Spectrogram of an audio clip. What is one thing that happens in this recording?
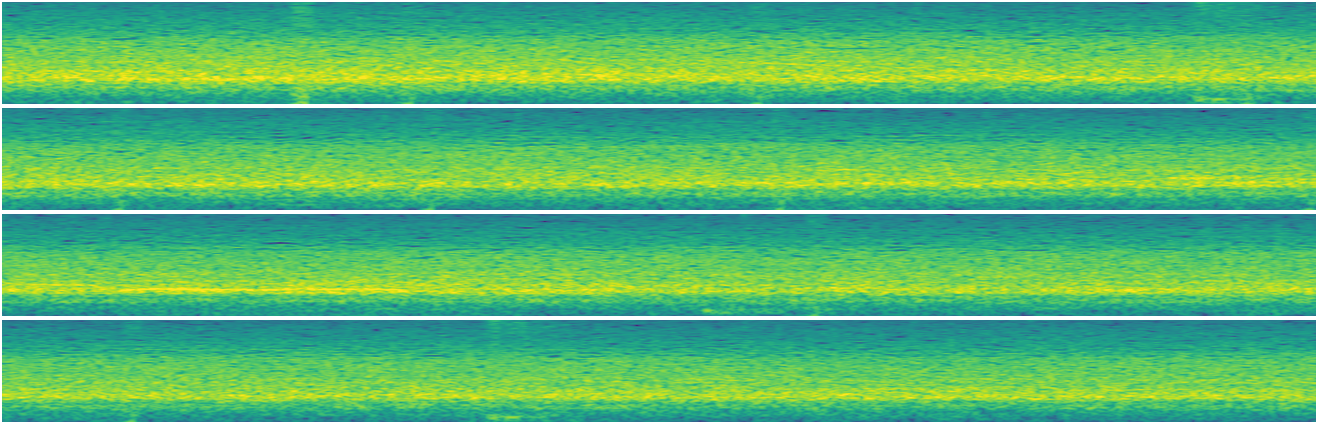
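A large crowd roars in a steady wash of noise.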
